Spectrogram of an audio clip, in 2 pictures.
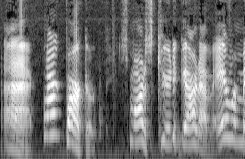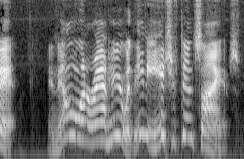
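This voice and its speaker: A woman's voice: high voice, huge pitch swings, brisk, bright, forceful tone, exaggerated voice. A woman playing a friendly, confident scientist and inventor in an old-time radio drama, chatty and encouraging. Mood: friendly, proud.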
